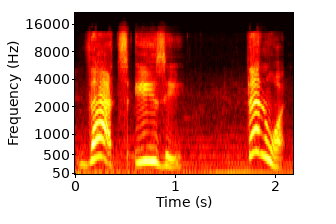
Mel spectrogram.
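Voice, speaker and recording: Loyal little boy for a game: very high, animated, earnest and eager. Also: takes it slowly, soft background music, exaggerated voice. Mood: helpful. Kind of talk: video game cutscene acting.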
